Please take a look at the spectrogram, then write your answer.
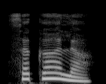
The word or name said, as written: ಸಕಾಲ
